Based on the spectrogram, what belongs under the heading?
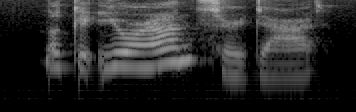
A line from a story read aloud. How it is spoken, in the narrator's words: Matilda said gently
